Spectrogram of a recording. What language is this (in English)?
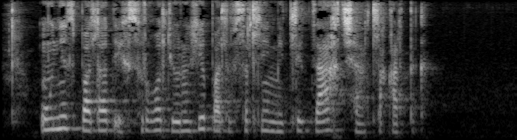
Mongolian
